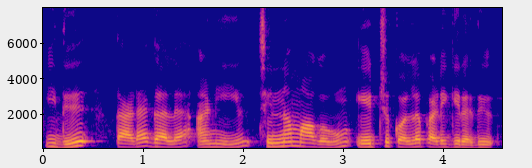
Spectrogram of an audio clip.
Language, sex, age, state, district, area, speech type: Tamil, female, 18-30, Tamil Nadu, Vellore, urban, read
